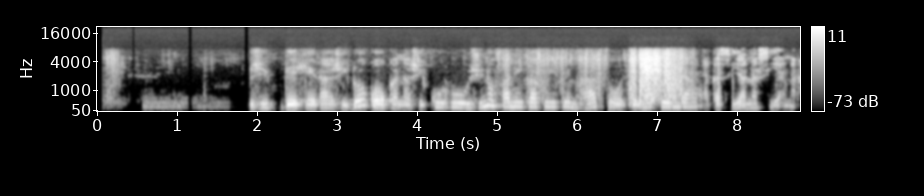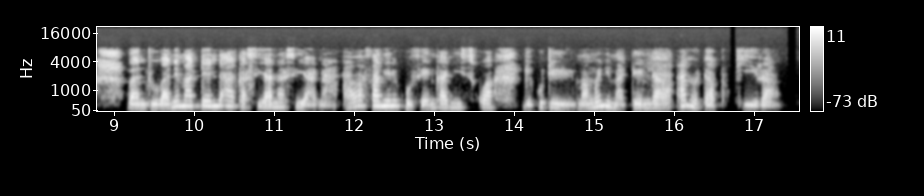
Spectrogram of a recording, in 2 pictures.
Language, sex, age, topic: Ndau, female, 36-49, health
